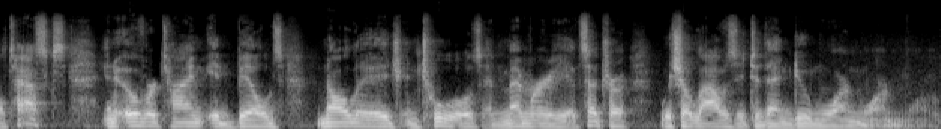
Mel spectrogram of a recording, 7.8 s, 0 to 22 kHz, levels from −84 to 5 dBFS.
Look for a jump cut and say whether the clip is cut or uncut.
uncut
